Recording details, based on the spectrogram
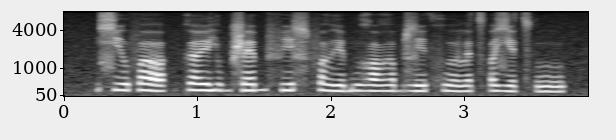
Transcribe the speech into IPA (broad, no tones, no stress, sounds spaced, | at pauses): ɕ i ʊ̯ f ʌ | k ɜ ɪ̯ j u b ʂ ɛ b f i ɬ f ʌ ɣ ɪ b u ɣ ɒ ɣ ʌ b ɮ i θ xʷ ɜ ʊ̯ l ə t͡sʼ ʌ ʑ ɪ t͡sʼ u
